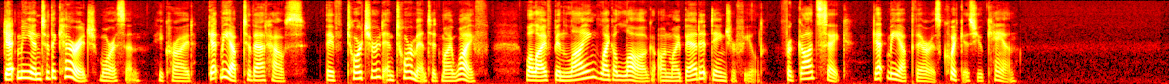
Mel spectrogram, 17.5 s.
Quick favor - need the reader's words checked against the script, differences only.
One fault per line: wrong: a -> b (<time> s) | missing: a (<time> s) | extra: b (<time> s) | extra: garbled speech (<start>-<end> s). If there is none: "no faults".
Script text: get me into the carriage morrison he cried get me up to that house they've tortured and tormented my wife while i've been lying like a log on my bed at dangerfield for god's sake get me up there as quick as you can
no faults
